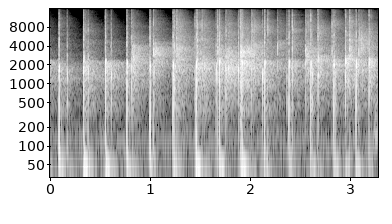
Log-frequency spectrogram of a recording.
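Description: crowd, clapping

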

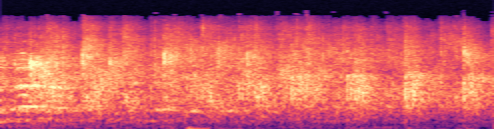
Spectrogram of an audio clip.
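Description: crowd, audience clapping

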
